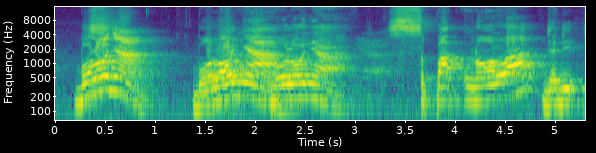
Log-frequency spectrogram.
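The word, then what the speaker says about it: Bologna: G sama N itu jadi N sama Y. G sama N jadi NY. Jadi N. Dia kayak bolonya.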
